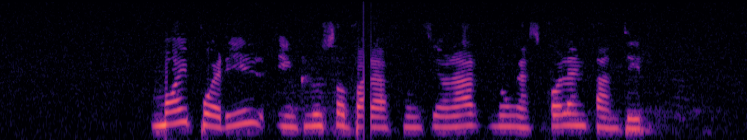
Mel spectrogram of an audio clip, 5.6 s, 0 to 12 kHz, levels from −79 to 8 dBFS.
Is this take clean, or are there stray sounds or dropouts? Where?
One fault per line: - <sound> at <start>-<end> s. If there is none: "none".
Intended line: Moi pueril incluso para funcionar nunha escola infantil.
- dropout at 2.7-2.8 s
